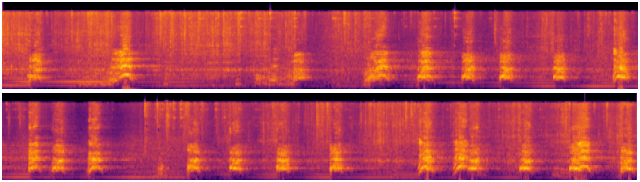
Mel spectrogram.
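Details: Barking from two Rhodesian Ridgebacks puzzled by a radio-controlled pickup truck: a long run of over twenty gruff, punchy barks, brief pauses early on, then a steady beat near one and a half per second.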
